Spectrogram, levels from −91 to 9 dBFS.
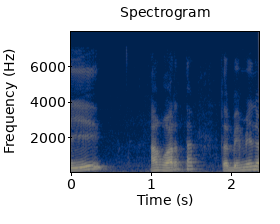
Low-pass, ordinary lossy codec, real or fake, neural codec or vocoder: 7.2 kHz; none; real; none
